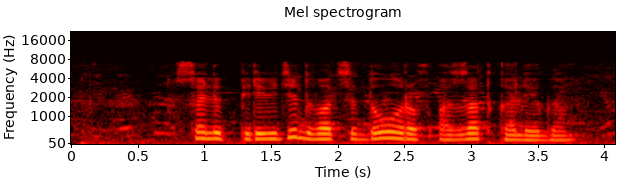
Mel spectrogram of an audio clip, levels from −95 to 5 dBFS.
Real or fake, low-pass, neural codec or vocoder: real; 7.2 kHz; none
